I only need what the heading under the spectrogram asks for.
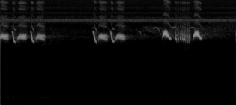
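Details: Northern Mockingbird song: quick trios of clear whistled upslurred notes, repeated twice, then a different burst of harsher rising notes, showing the phrase repetition before changing, with faint background noise.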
